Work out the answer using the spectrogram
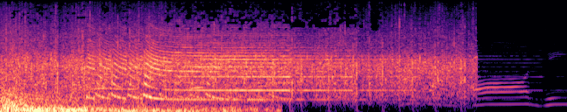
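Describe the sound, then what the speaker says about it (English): A canned applause effect played on a radio show, a dense wash of clapping and cheering that runs loud for nearly five seconds and then cuts out abruptly, leaving a faint tonal tail. "Let me hit some applause."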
